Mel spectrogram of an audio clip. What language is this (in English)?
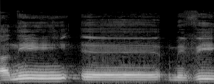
Hebrew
